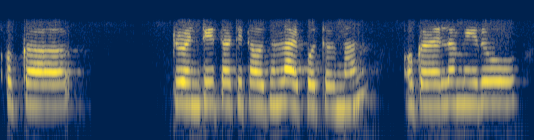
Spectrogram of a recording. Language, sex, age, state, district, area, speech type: Telugu, female, 18-30, Telangana, Jangaon, urban, conversation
